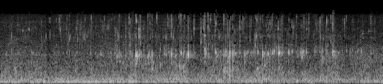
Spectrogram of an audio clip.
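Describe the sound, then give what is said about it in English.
A bartender pours bourbon steadily from a bottle into a highball glass at a bar counter for about four seconds. The pour makes a continuous gurgling splash with a faint ringing tone, and no voices are present. “He fills the glass.”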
